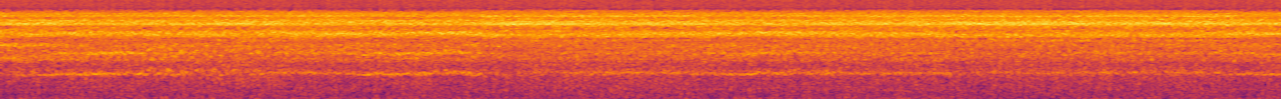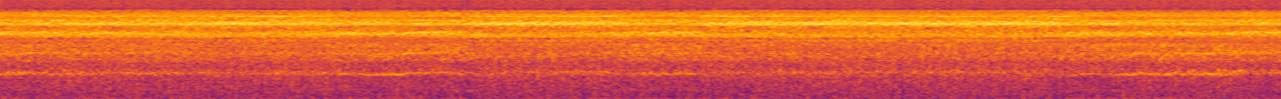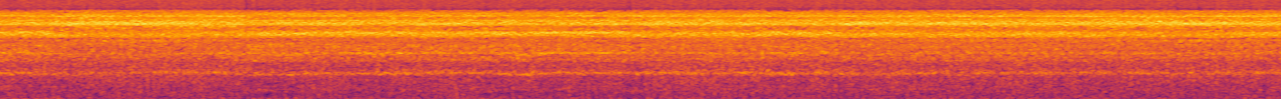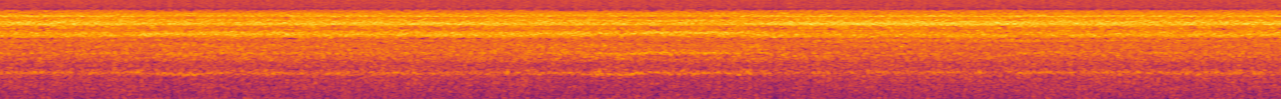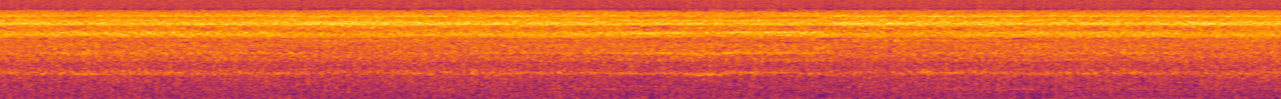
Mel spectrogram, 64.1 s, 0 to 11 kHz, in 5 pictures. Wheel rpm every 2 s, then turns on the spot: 200, 220, 220, 230, 230, 220, 230, 230, 220, 220, 220, 210, 220, 220, 220, 230, 230, 230, 230, 230, 230, 230, 220, 220, 230, 230, 230, 220, 230, 230, 230, 230.
none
